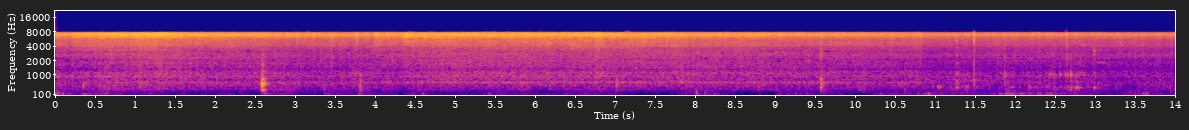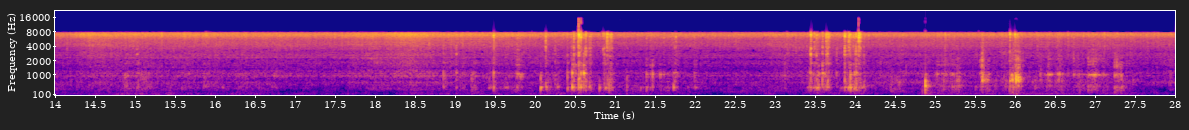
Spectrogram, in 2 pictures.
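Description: Food sizzling in hot oil in a pan. It starts suddenly, then slowly dies down, and from about twenty seconds in there are clinks and scrapes of a utensil stirring against the pan.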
